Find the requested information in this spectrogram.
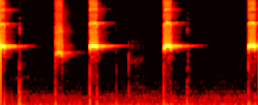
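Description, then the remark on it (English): Five short, sharp whistled peeps blown on a green-winged teal call, a whistle with a small megaphone-like end, imitating a male green-winged teal; clear, each with a breathy attack, spaced irregularly with silence between them and no talking. “That's what a teal sounds like.”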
